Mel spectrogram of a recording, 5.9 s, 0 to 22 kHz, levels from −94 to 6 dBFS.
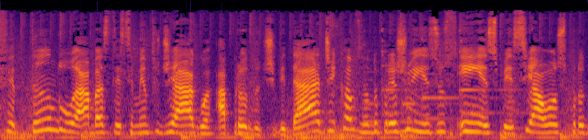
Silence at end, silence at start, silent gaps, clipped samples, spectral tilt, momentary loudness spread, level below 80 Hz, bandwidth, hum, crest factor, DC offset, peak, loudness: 0 s; 0 s; none; under 0.1%; -3.5 dB/octave; 7 LU; -36 dBFS; 16.5 kHz; none; 16 dB; under 0.1%; 0 dBFS; -15 LUFS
